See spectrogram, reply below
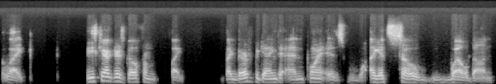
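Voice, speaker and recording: A man talking loosely on a podcast, animated and rambling, laughing often as he goes. The sound is dry and a little muffled, like a low-fi home recording. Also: measured pace, breathy edge, no room sound. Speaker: podcast guest. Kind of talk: casual chat.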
